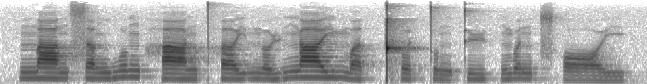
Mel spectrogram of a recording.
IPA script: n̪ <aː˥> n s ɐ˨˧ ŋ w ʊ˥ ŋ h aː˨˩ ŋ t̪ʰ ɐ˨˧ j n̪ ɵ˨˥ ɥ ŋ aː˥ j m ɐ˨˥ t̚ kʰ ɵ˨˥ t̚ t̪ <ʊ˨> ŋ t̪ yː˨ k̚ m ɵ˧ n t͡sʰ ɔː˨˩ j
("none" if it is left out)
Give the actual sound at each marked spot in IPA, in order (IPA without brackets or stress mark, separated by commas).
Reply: aː˨, ʊ˨˩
